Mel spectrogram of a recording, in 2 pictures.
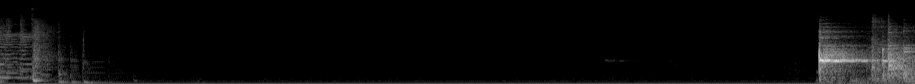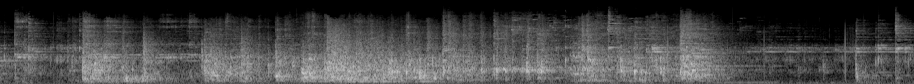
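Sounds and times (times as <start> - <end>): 
glass bottle of rum breaking and spilling on floor: 8.2 - 18.2
glass shards clinking and tinkling on floor: 8.9 - 18.2.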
